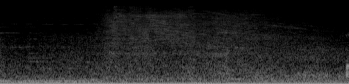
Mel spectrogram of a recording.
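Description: A fiery beam roars upward.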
